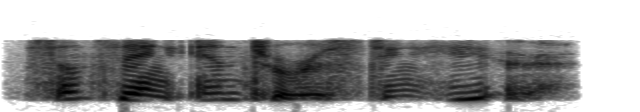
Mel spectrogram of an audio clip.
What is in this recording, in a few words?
Voices Loot Spotted Female Old; rebel cops 2019 gamerip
